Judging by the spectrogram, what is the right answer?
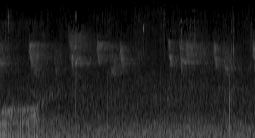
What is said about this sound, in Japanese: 屋内なのに鳥が飛んでるぞ。いいのかこれは。これいいのか。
